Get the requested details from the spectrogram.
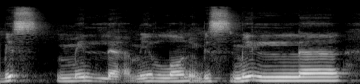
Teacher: جب اللہ سبحانہ و تعالیٰ کے نام سے پہلے زیر آئے گا تو لام کو باریک کر کے پڑھتے ہیں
